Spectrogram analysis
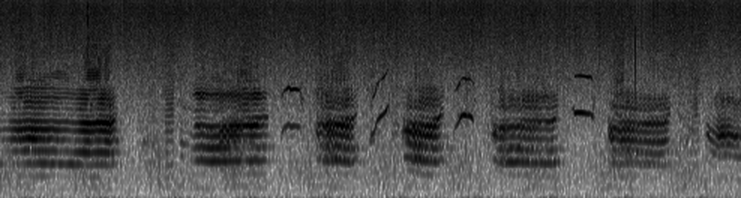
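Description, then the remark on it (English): A trick donkey in a menagerie brays repeatedly in harsh, nasal, wheezing bursts, with squeaky rising notes between them. The pulsing rhythm continues steadily throughout, fairly loud, with no talking. “And here we have the trick donkey.”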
